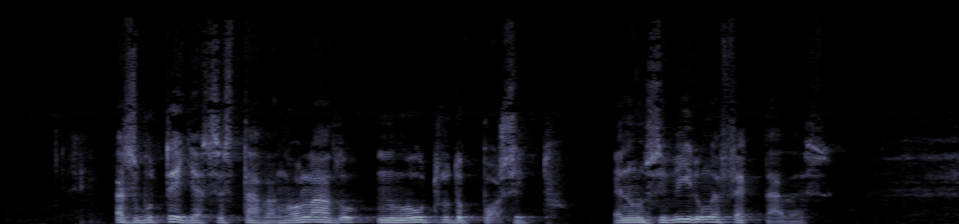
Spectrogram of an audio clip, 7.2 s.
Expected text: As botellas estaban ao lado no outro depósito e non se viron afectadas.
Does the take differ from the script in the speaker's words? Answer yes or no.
no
